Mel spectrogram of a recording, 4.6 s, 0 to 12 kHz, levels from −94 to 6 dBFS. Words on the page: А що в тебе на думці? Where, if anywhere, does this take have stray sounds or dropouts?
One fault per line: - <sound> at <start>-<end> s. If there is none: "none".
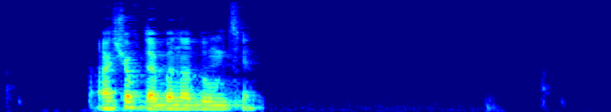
none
